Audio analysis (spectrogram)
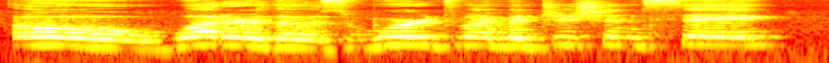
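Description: A woman's voice: fairly high pitch, fairly even intonation, unhurried, a bit bright, recorded from a distance. A woman voicing a proud old king in a storybook, with a pompous, blustering manner. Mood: groaning, flustered. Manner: pompous, commanding, groaning and bellowing. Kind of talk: storybook character voice.

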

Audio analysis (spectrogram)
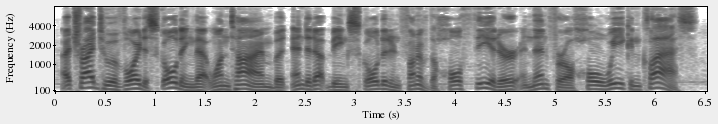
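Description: Man acting a lively, proud teenage schoolboy. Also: medium pitch, brisk, voice pushed up, lightly acted. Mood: amused storytelling. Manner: wry, boastful. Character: teenage schoolboy runner, proud, wry, sarcastic. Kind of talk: audiobook character voice.

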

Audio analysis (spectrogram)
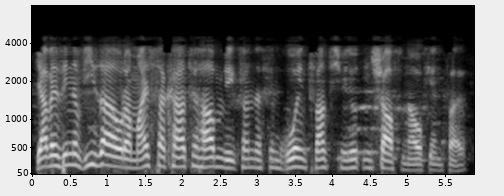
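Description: A man calling from a scam call center, speaking broken full of fillers as he pushes his pitch. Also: brisk, dry recording. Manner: broken German, filler-heavy, pushy salesman. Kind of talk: phone call. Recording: tinny phone line.

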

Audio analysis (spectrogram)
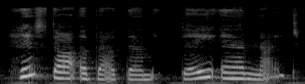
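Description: A young child reads a rhyming storybook aloud in a high voice. The pace is slow, with careful word-by-word phrasing, like a host at story time for little ones. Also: expressive, a little mellow. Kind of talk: read-aloud of a children's rhyming picture book.

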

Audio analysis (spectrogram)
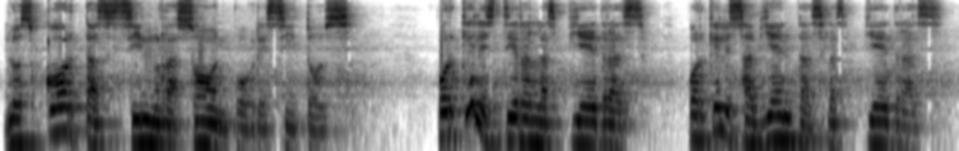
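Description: Slow-spoken Congolese-born professor, mellow tone. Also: male voice, mid-range voice, animated, echoey room, dull audio, a little hiss or hum. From Democratic Republic of the Congo. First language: Swahili. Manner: slow, hesitant speech with frequent fillers. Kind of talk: introducing and reciting a poem. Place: small indoor room at a desk.

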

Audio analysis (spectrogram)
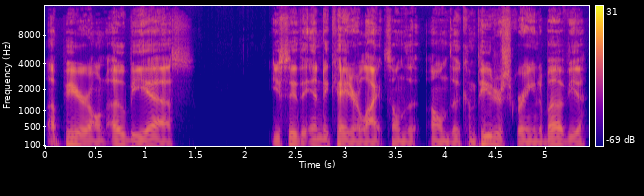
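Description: A man in his thirties with a lowish voice walks through audio gear settings in a relaxed, chatty way, breaking off and restarting phrases as he turns knobs. He speaks into a close studio microphone at a home desk, and the sound is dry and up front. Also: normal speed, no echo. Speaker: audio gear tutorial host. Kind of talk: casual hands-on demonstration. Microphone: studio mic on arm close to face.

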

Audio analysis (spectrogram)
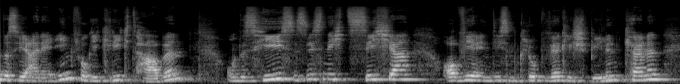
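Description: Higher-voiced young man recounting calmly. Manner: calm, explanatory, soft laughs between phrases. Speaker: drummer and vlogger. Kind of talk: seated piece-to-camera storytelling. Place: small indoor set with lamp and painted backdrop. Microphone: fixed camera, seated framing.

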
